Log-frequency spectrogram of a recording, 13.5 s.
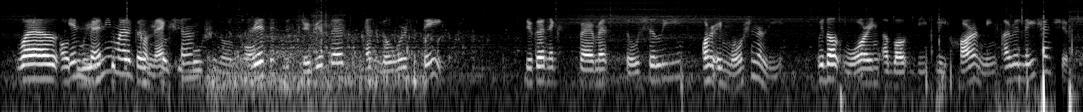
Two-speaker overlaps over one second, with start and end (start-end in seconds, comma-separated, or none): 0.8-2.6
